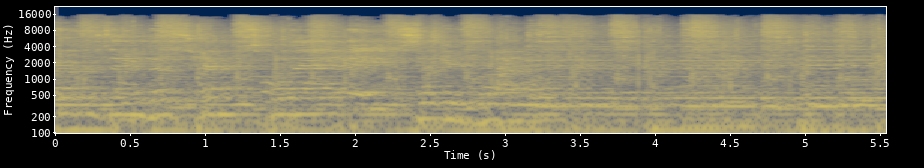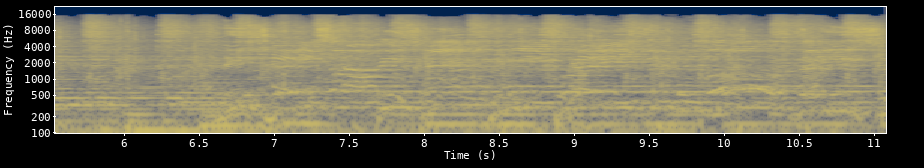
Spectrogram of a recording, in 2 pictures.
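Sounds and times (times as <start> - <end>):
country band playing: 0.0 - 11.0
fiddle: 0.0 - 11.0.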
